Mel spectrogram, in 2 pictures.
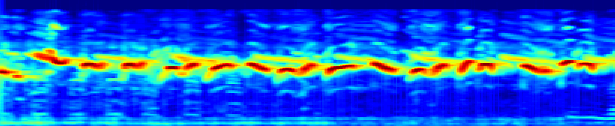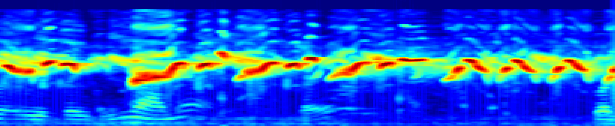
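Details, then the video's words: Old wild Chinese hwamei sings continuously changing, trilled phrases meant to stimulate young birds into song; dense, bright whistled notes in fast repeated series, with a brief lower slurred note in the middle. "Tiếng chim họa mi mồi già rừng hót luyến láy đảo giọng liên tục, giúp kích chim bổi nhanh hót"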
